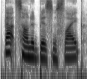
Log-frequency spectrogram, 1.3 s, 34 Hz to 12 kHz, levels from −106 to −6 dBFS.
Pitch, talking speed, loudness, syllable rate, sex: 180 Hz, 180 wpm, -17 LUFS, 6.2 syllables/s, female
